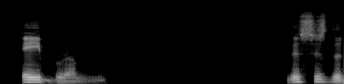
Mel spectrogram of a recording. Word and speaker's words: Abram: let's look at a pronounce this name you don't meet many people named this the name is Abram Abram this is the name initially of an Old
